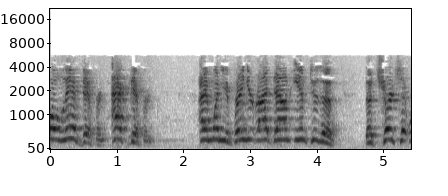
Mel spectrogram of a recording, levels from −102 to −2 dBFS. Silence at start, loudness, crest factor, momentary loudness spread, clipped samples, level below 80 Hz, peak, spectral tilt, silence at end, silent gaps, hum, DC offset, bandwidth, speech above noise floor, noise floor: 0 s; -18 LUFS; 14 dB; 8 LU; under 0.1%; -68 dBFS; -6 dBFS; -8.5 dB/octave; 0 s; none; none; under 0.1%; 5.8 kHz; 38 dB; -57 dBFS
